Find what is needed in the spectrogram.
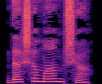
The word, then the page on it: ದಶಮಾಂಶ: daśamāmśa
